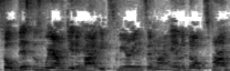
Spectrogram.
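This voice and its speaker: Over noticeable background noise and audible room echo, a woman with a fairly high pitch talks at a fairly quick pace in an animated, passionate tone with lively intonation. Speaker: live-stream host discussing parenting. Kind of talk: live stream monologue answering comments. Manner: loud.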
